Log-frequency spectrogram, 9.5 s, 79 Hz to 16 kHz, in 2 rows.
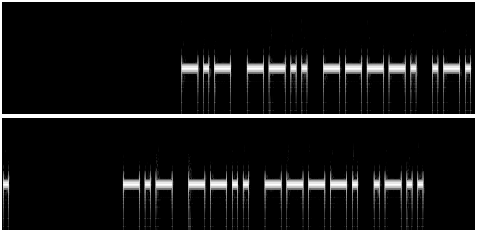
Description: Morse code, heard as a keyed tone, about 23 wpm, 700 Hz. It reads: KZ9L KZ9L
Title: USA Call Signs - 4 Characters - Repeated 2x - 22wpm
